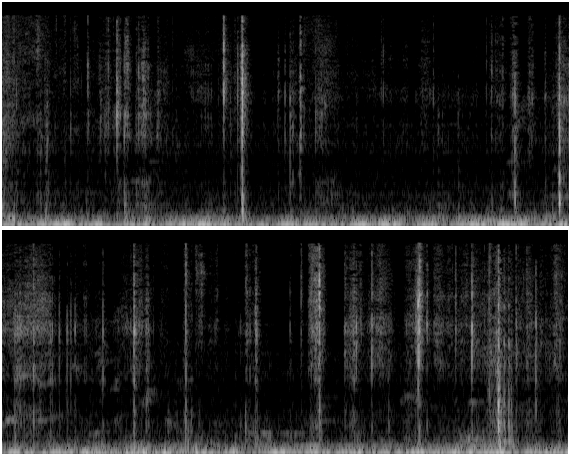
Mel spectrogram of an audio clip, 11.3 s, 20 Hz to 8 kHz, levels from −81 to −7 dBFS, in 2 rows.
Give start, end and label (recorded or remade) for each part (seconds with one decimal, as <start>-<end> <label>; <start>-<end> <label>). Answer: 0.0-6.5 recorded; 6.5-7.9 remade; 7.9-11.3 recorded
